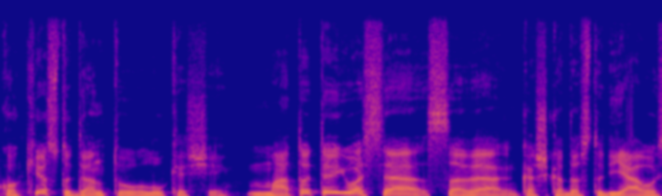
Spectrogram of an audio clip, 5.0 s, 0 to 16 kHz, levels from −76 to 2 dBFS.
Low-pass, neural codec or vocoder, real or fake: 14.4 kHz; none; real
